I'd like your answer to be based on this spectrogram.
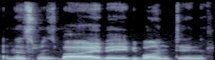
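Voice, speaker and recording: A man's voice: deep voice, fairly even intonation, measured pace. A man reading nursery rhymes aloud in a sing-song way, chatting casually to a child between them as a parent would.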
